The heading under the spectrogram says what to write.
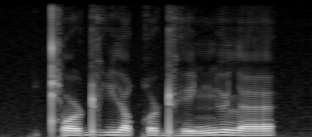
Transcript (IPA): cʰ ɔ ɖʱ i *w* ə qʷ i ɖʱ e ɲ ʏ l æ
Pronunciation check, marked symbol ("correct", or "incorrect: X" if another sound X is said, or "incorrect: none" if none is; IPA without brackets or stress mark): incorrect: j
